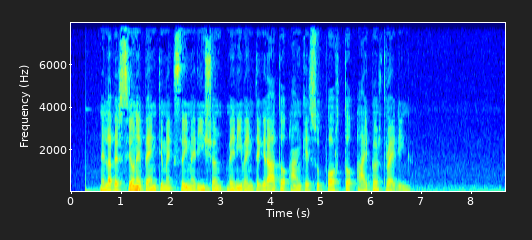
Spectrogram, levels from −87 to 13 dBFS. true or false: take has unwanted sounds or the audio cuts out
false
